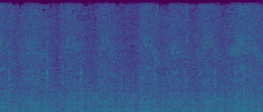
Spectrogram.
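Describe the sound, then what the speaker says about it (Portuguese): Police helicopter passing overhead in the video game GTA V, a dense, steady low-pitched rotor and engine roar that stays loud and constant throughout. "Olha o helicóptero do Graer passando ali em cima."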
